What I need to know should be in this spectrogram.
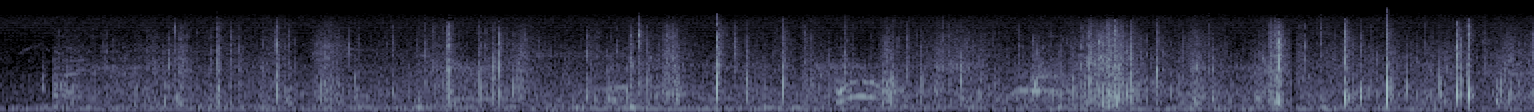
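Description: Branches brush and rustle against a jacket.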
